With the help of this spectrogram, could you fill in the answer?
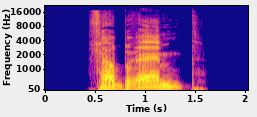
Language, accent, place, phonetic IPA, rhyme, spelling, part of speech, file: German, Germany, Berlin, [fɛɐ̯ˈbʁɛːmt], -ɛːmt, verbrämt, verb, De-verbrämt.ogg
- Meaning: 1. past participle of verbrämen 2. inflection of verbrämen: second-person plural present 3. inflection of verbrämen: third-person singular present 4. inflection of verbrämen: plural imperative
